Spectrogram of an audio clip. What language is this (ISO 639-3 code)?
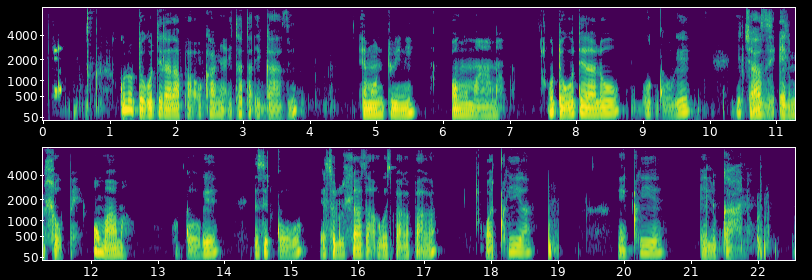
nde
